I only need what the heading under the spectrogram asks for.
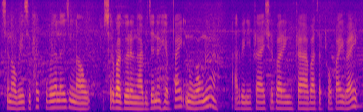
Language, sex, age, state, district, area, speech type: Bodo, female, 45-60, Assam, Chirang, rural, spontaneous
